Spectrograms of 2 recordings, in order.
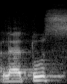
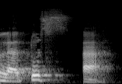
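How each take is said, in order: First: The s sound flows out smoothly. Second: The s sound is followed by a vowel. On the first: The speaker calls it right. "jelas benar-benar mengalir" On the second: The speaker calls it wrong. "Bukan latus a"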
